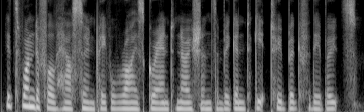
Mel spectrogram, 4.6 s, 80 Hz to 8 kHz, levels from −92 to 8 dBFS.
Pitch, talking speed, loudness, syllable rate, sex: 175 Hz, 225 wpm, -19 LUFS, 5.0 syllables/s, female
